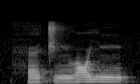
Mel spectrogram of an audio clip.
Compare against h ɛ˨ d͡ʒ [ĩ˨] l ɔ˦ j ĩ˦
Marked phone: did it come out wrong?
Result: no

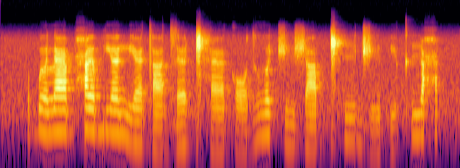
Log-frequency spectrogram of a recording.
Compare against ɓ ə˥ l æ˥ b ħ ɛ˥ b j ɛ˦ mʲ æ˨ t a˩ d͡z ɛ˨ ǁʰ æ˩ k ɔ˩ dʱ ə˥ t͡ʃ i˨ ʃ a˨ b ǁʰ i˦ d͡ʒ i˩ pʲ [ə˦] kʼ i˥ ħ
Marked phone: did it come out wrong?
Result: yes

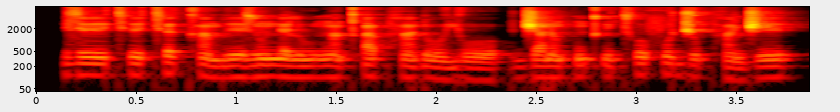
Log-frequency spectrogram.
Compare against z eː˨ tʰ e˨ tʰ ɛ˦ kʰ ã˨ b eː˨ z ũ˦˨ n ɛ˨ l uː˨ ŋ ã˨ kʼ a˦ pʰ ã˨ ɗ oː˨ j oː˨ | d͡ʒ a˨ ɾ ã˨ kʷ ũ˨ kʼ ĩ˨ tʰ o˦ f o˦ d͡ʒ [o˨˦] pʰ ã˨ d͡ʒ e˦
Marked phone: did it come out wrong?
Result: yes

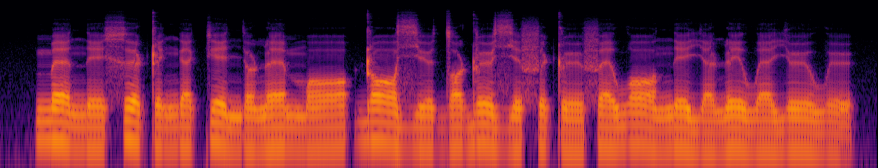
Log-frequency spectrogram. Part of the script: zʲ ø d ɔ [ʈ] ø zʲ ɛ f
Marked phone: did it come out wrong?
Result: yes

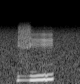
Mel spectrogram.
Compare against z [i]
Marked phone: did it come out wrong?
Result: yes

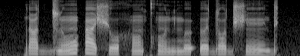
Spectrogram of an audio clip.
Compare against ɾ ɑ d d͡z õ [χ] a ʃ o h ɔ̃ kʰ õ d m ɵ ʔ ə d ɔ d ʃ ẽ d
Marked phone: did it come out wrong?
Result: yes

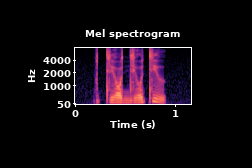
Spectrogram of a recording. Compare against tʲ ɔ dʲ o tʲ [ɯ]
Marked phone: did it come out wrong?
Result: no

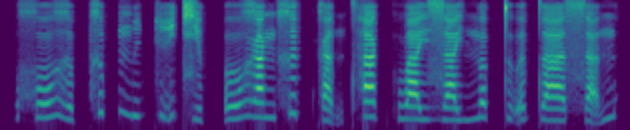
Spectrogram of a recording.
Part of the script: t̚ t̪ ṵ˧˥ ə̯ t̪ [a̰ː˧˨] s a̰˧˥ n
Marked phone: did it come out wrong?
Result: yes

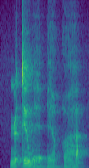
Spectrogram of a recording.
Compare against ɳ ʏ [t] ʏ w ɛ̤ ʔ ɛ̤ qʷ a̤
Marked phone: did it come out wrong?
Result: no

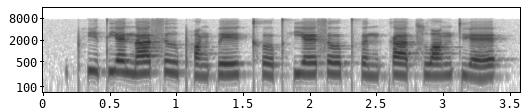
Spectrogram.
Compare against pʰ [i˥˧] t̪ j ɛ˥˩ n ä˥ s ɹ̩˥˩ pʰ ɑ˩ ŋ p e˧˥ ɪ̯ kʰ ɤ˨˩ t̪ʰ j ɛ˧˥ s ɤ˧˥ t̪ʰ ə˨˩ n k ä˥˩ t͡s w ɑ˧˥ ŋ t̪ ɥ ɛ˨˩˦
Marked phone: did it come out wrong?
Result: no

